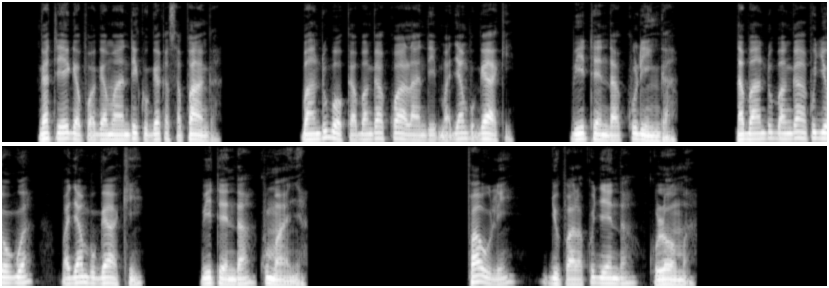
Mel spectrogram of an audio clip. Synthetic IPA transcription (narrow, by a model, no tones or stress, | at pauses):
ŋɡatihɛɡapwa̰ɡamaːndikuɡakasapaŋɡa | bandubɔkabaŋɡakwalandima̰ɟambuɡaki | biːtɛndakuliŋɡa̰ | nabandubaŋɡakuɟɔɡwa | maɟambuɡakʰi | biːtɛndakuma̰ɲa̰ | pauli | ɟupalakuɟɛndakulɔma̰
